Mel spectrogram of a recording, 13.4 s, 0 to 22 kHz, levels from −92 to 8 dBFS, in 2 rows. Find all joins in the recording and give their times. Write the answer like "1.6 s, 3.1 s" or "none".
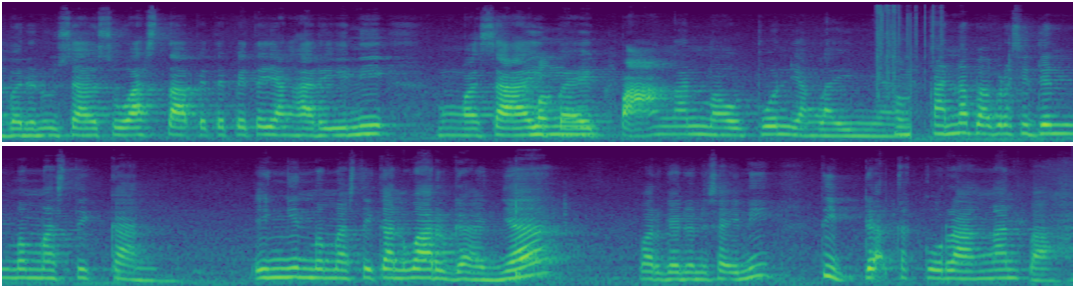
5.6 s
